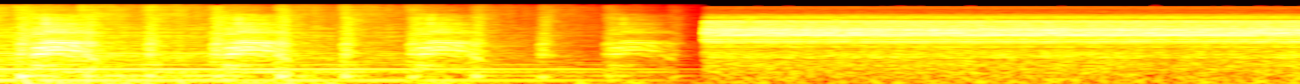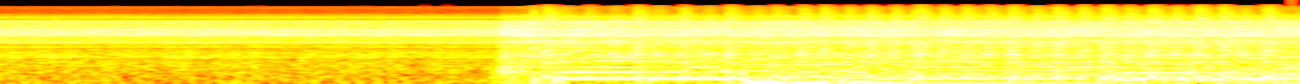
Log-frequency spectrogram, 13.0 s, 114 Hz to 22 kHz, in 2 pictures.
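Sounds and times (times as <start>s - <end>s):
harsh hiss with high drone: 3.6s - 13.0s.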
